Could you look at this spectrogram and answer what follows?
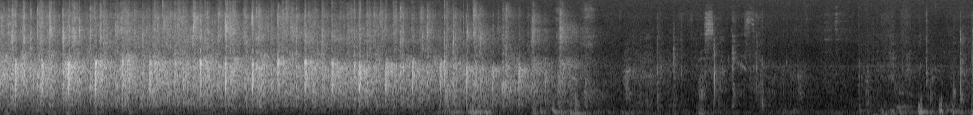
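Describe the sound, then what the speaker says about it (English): An audience at a business federation conference applauds to welcome the chairman onto the stage: dense, steady clapping for about six seconds that then thins out and fades. "please do welcome Chairman Tokura with applause"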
